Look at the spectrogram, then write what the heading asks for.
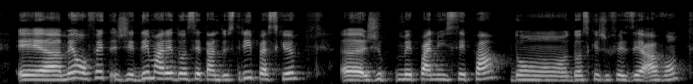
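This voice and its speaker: A woman's fairly high voice at a fairly slow pace, with ordinary pitch variation and a quiet background. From Romania. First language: Romanian (speaking French). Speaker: network marketing entrepreneur. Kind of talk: interview. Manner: hesitant, many fillers.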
